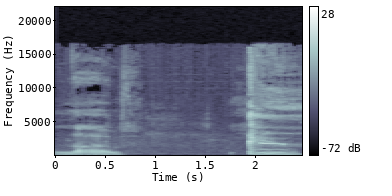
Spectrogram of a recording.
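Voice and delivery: put-on slow drawn-out speech. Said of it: "All slow like that".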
